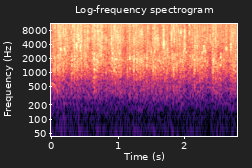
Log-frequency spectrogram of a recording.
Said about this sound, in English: And let's have a round of applause for the owner of this great comedy club, the Comedy Attic.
